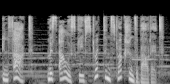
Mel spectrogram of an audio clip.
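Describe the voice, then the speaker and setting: A young magic librarian from a video game, in a mellow, dark-toned voice with plenty of melodic movement. She is composed and knowing, with a gentle teasing streak, and music plays behind her. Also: a little high, sing-song, moderate pace. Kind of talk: video game character acting.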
